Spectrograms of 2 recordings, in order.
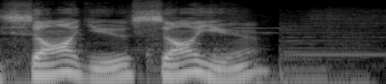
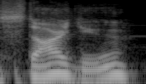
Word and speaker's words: Staryu: was still just a Staryu, I could never pronounce his name right. It always ended up sounding like saw you.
